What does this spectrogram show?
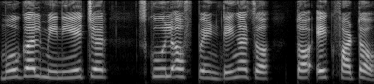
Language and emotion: Goan Konkani, neutral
